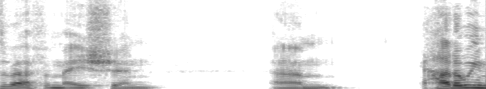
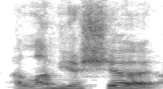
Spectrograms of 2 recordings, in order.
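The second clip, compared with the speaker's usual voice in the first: cheerful compliment; 8 semitones higher, 5 dB louder than usual. Retold or imitated. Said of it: "Like, you know".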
